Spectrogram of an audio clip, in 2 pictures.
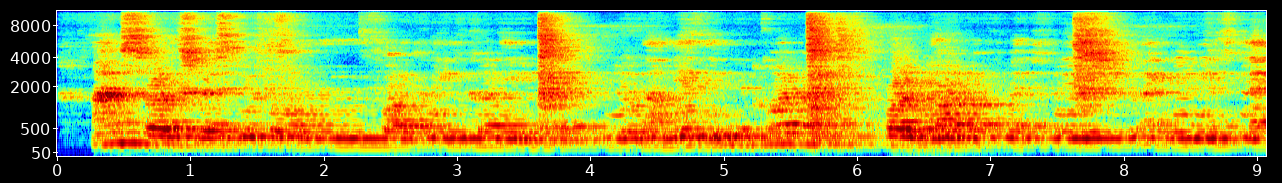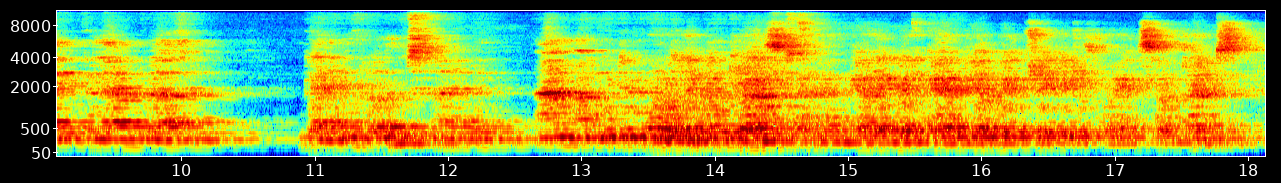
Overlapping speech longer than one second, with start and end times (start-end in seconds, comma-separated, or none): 13.5-14.8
